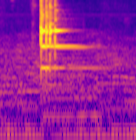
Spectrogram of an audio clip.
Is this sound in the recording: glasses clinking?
yes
